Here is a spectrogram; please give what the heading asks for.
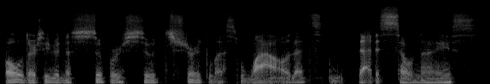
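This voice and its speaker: A man's voice: low voice, steady tone, measured pace, a bit bright, a little hiss or hum, rough recording. A man hosting a let's-play, reading a visual novel aloud and chatting casually about what he reads. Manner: chatty and easygoing, reading profile cards aloud with asides. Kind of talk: casual visual novel read-through with commentary.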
